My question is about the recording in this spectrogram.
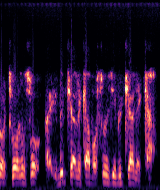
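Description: Speech only: one voice talking without a break.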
